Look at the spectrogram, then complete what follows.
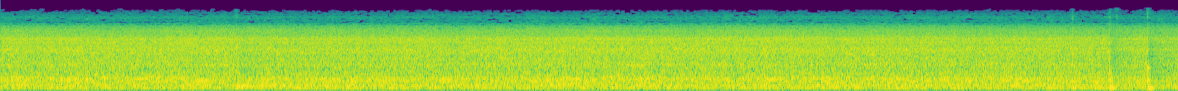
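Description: Steady drone of a running machine with a faint hum. About a second before the end, a hammer starts striking a steel rod in quick, even blows.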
